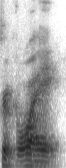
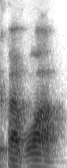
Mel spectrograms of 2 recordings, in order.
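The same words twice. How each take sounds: First: The name gets a local, English-style pronunciation. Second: The name gets a standard French-style pronunciation. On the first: This is how the local street name is said. "is sort of a unexpected way to pronounce that word" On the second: This is how someone who studied French says it. "if you've taken French in high school or college, you might pronounce it"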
